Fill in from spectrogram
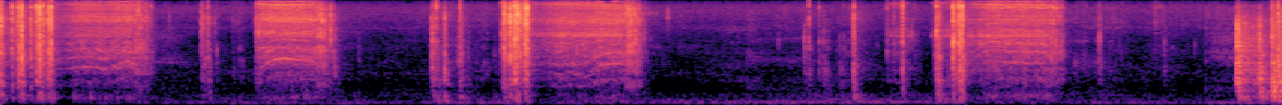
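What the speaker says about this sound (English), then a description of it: "We're going to pop these bolts back loose." Bolts are loosened on a Nissan Frontier with a ratchet, heard as bursts of rapid clicking and whirring separated by short pauses, close and fairly loud, plus scattered metallic clanks.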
